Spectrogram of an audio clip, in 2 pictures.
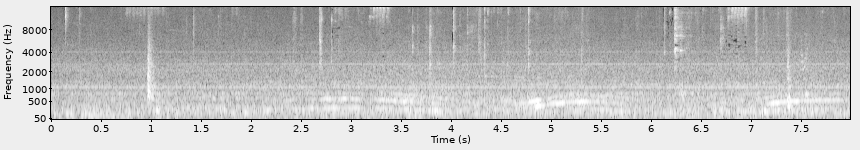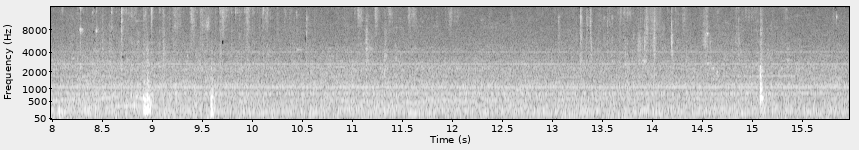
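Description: Metal tools clink against motorcycle parts.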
